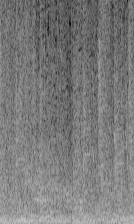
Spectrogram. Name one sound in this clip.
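Laser guns fire in quick bursts.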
